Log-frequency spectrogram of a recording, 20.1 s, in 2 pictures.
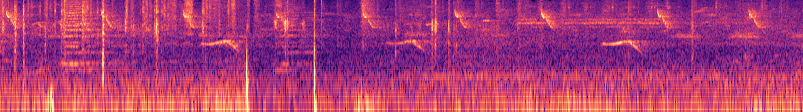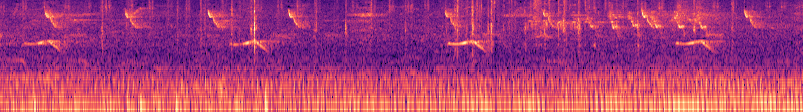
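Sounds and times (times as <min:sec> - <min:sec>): bird whistling call: 0:02.4 - 0:04.0, 0:07.4 - 0:08.5.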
